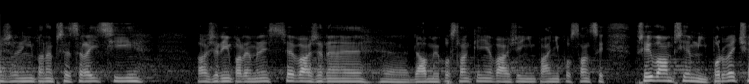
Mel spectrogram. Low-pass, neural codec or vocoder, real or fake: 7.2 kHz; none; real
